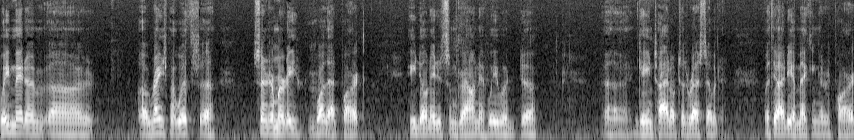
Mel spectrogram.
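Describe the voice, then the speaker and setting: Monotone and flat, a man's voice stays at a medium pitch. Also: moderate pace. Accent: American. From Huntington Beach, California. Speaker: former mayor. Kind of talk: interview answer. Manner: warm, humorous, humble.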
